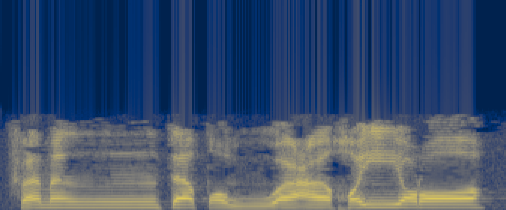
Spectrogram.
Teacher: علينا أن نرقق التاء ونفخم الطاء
